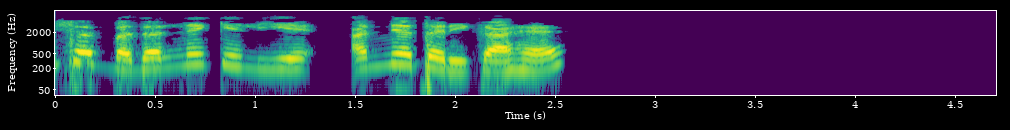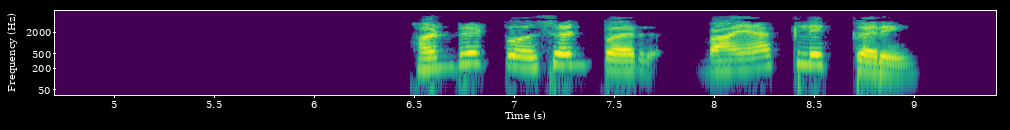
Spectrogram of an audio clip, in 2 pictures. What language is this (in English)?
Hindi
